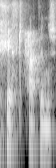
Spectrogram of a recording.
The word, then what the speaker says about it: Shift Happens: of years ago called Shift Happens. Notice I pronounced the F there.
